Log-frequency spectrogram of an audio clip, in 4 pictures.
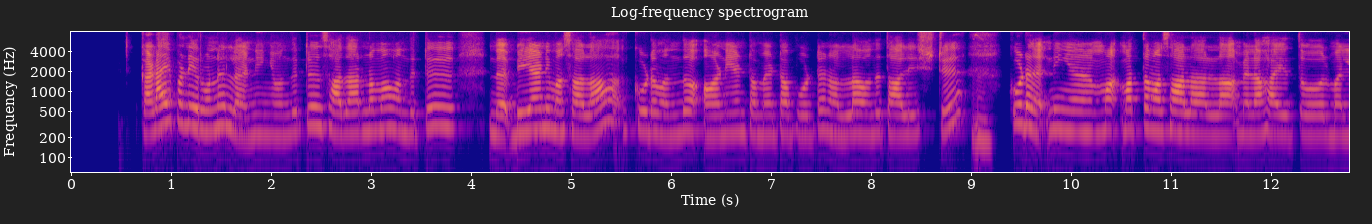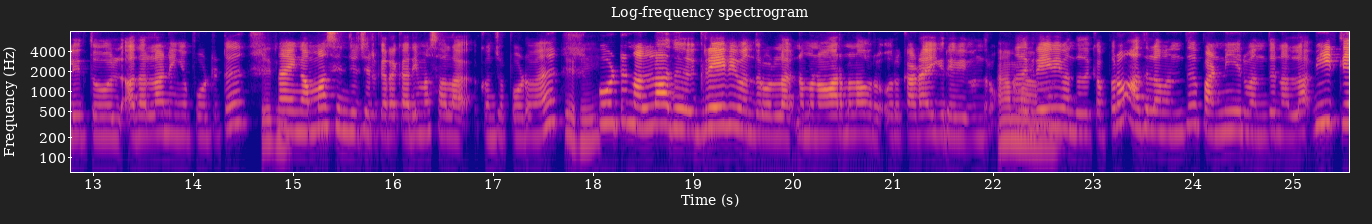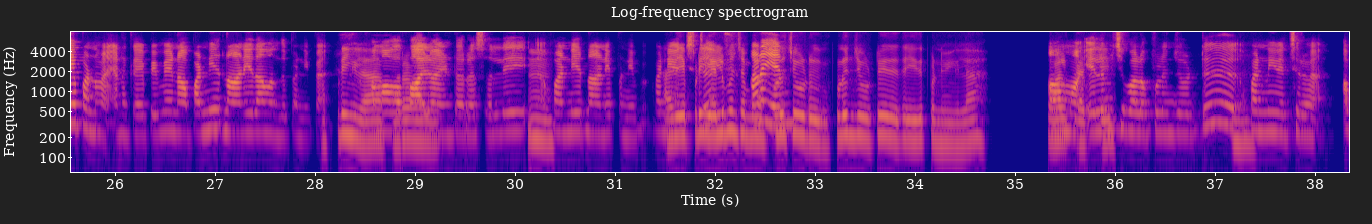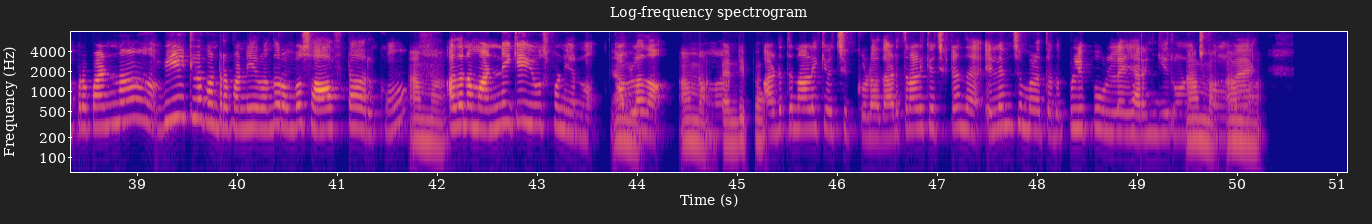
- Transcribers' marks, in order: other noise; in English: "ஆனியன் டொமேட்டோ"; "தூள்" said as "தோள்"; inhale
- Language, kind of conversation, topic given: Tamil, podcast, வழக்கமான சமையல் முறைகள் மூலம் குடும்பம் எவ்வாறு இணைகிறது?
